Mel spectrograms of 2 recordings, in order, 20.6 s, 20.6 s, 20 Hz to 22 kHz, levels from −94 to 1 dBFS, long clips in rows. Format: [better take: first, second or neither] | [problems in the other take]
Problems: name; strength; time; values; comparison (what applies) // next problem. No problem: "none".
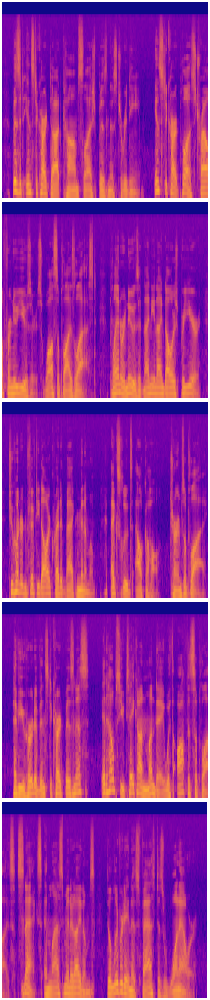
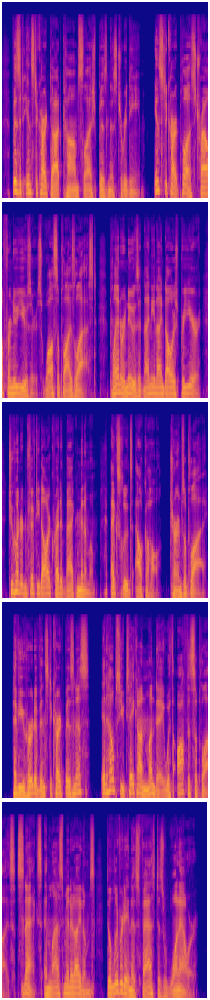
second | hiss; faint; throughout; 25 dB below the speech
